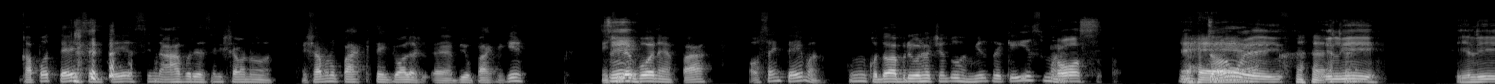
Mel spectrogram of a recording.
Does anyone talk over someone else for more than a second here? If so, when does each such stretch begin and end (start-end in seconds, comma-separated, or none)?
11.8-13.6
